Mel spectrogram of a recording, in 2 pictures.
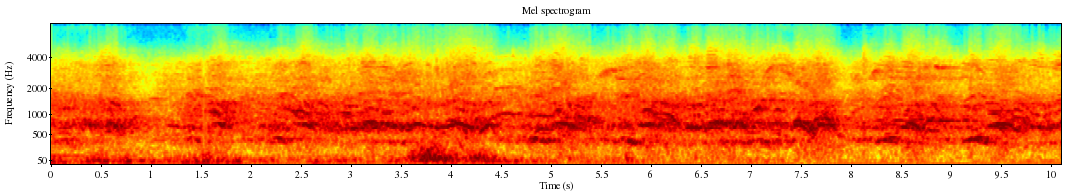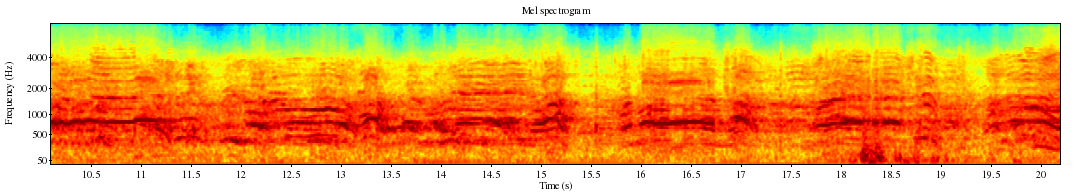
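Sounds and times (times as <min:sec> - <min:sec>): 
low thumps: 0:00.0 - 0:05.9
crowd of demonstrators shouting and chanting at a protest: 0:00.0 - 0:20.1.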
